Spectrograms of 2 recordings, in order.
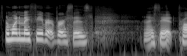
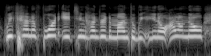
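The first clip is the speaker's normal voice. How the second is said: higher, anxious pleading; panicked worry; 7 semitones higher than usual. Retold or imitated. Mother panics to God about rent she cannot afford. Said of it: "and I'm like".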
